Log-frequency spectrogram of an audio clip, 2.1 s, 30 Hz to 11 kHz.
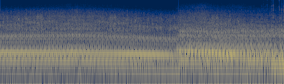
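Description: A helicopter flies in the video game 7 Days to Die, a steady loud engine and rotor drone with a slight pitch shift partway through, continuous and close.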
